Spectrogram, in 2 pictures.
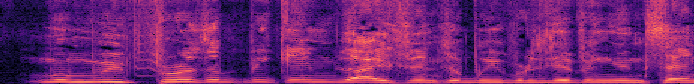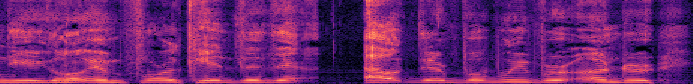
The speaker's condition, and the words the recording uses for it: Cerebral palsy. Well, obviously, I have a disability. I'm not drunk.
